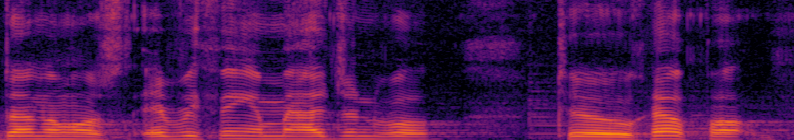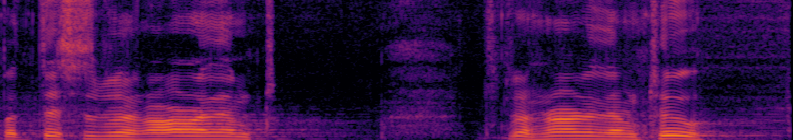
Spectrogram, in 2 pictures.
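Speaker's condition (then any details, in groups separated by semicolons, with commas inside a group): Traumatic brain injury; hit by car on motorcycle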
